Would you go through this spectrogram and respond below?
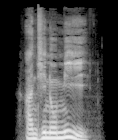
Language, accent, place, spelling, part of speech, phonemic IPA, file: German, Germany, Berlin, Antinomie, noun, /antinoˈmiː/, De-Antinomie.ogg
- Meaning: antinomy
